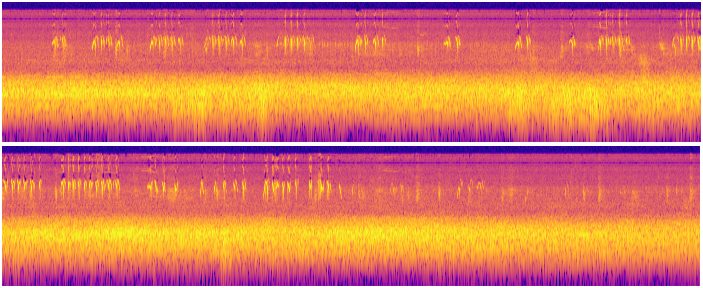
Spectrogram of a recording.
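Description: A bird's short, rapid chirping trills, repeating about once a second and dying away near the end, over a steady low rushing noise.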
